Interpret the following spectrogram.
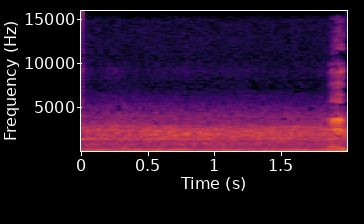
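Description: A steady, low outdoor rumble with no clear pitch, and a single spoken word near the end.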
